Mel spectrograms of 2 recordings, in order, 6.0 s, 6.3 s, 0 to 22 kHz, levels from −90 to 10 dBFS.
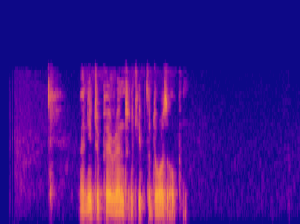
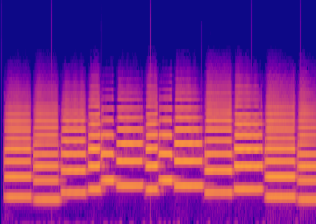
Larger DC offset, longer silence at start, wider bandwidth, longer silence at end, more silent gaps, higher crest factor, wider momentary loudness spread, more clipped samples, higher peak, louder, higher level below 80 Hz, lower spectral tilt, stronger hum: neither; first, 0.95 s vs 0.05 s; second, 7.6 kHz vs 9.2 kHz; first, 2.5 s vs 0 s; neither; about the same, 18 dB vs 14 dB; first, 11 LU vs 4 LU; neither; about the same, -2 dBFS vs -2 dBFS; second, -18 LUFS vs -13 LUFS; first, -60 dBFS vs -70 dBFS; first, -5.5 dB/octave vs -0.5 dB/octave; neither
